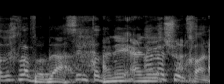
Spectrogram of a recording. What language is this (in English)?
Hebrew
